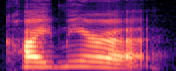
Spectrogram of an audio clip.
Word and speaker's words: Chimera: It's pronounced Chimera.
